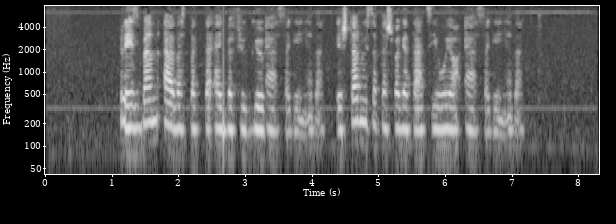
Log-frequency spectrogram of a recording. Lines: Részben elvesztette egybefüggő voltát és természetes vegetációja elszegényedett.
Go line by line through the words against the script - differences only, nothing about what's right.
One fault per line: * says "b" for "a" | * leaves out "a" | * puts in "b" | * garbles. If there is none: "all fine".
* says "elszegényedett" for "voltát"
